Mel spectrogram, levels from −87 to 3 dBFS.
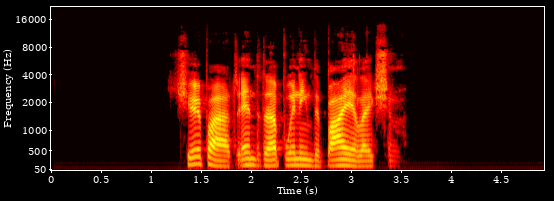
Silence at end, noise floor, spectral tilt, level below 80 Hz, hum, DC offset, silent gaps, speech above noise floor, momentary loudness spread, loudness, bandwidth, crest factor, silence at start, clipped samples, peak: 1.5 s; -80 dBFS; -3.5 dB/octave; -66 dBFS; 50 Hz at -50 dBFS; under 0.1%; none; 58 dB; 10 LU; -21 LUFS; 14.5 kHz; 22 dB; 1.25 s; under 0.1%; -4 dBFS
